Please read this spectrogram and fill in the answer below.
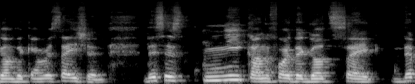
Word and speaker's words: Nikon: Because my friends from the United States pronounce the name Nikon like Nikon, and something like Nikon does not exist. And that is my favorite subject of the conversation. This is Nikon, for the God's sake.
